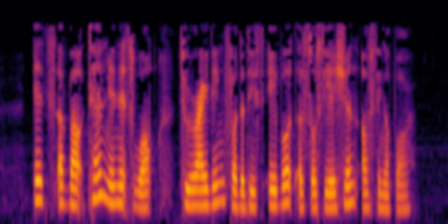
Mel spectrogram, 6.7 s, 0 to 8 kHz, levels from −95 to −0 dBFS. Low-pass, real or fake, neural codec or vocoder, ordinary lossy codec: 7.2 kHz; real; none; MP3, 24 kbps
